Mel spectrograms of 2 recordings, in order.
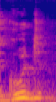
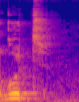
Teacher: uma dessonorização de consoantes finais de morfema em alemão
